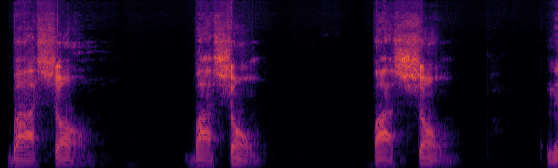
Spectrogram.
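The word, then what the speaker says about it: בשם: And it's spelled Ishab. Ishab. Ashab. And that means herb. Next one is spice. And it's basham.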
